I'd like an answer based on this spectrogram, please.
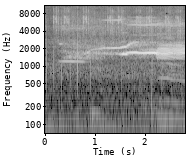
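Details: A bull elk in Colorado bugles: a few sharp clicks, then a high, drawn-out whistle that climbs and holds.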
